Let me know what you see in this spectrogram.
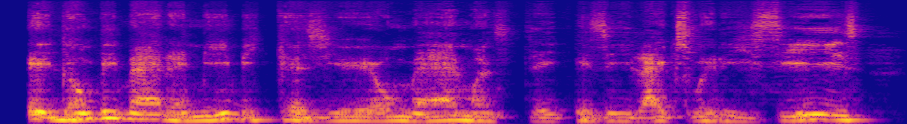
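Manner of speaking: low, gravelly growling voice. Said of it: "like, a gravelly voice".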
